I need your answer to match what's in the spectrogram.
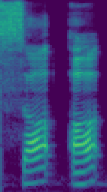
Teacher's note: the stress falls on the first syllable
